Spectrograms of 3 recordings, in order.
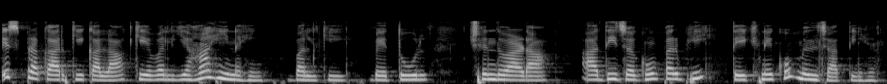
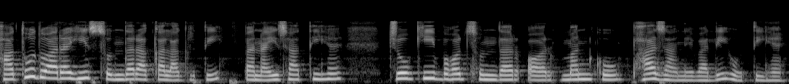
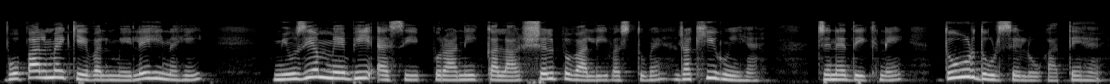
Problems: background sounds at intervals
